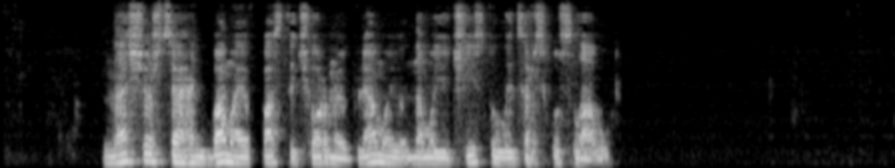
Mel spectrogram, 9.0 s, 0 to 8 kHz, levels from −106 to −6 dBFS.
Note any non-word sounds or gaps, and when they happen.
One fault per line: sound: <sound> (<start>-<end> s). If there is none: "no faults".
no faults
